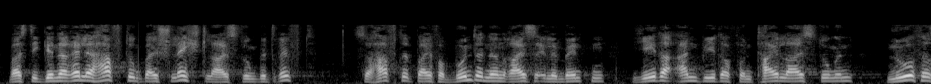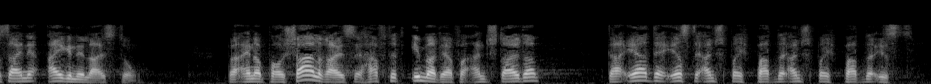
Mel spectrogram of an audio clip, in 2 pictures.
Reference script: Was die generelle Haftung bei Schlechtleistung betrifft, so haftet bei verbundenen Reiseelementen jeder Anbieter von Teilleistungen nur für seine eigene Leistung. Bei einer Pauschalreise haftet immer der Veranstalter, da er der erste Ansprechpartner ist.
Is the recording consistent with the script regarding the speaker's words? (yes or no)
no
